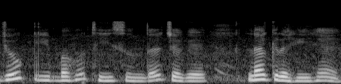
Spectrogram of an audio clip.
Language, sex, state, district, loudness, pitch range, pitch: Hindi, female, Himachal Pradesh, Shimla, -17 LUFS, 170-215 Hz, 180 Hz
